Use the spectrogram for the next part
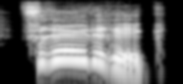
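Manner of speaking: high, loud, drawn-out name; astonished cry. A narrator's reading. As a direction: cry out in amazement. Wife exclaims at sudden cure.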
